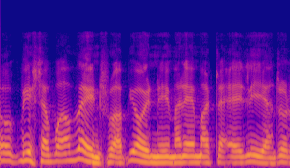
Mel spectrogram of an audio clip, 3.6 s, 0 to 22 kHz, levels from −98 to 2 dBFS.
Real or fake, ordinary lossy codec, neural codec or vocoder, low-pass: fake; none; vocoder, 22.05 kHz, 80 mel bands, WaveNeXt; 9.9 kHz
